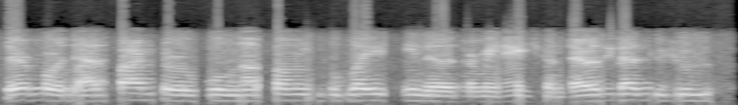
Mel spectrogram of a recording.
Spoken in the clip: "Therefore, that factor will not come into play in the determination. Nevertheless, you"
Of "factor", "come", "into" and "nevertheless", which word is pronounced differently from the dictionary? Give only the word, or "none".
nevertheless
